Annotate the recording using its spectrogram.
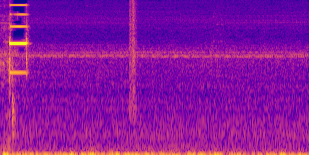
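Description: A single short high-pitched beep from a Ryobi infrared temperature gun taking a reading, then a loud, uneven low rumble of air from the dashboard vent buffeting the microphone, with a faint click about a second in.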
